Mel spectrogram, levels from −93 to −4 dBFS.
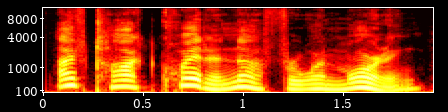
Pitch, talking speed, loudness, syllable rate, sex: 170 Hz, 215 wpm, -16 LUFS, 7.2 syllables/s, male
